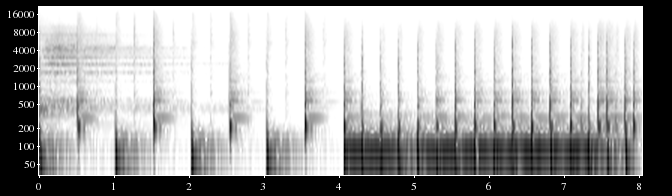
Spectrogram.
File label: Classic Rock Buildup 119 bpm, Drum; 4 4; MIDI Clips; Ableton; Factory Packs; Drum Booth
